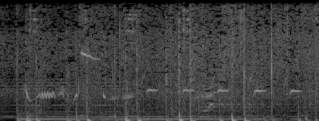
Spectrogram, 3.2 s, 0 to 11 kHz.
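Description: Horse hooves clip-clop in Red Dead Redemption 2, a close, steady rhythmic trot of sharp knocks that continues throughout with no talking.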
